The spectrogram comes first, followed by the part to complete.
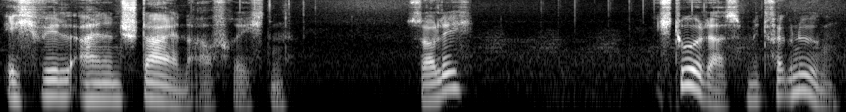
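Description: An actor playing an earnest, devout, burdened patriarch in a literary radio drama, with deliberate elevated diction. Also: male voice, medium pitch, big pitch swings, darkish tone, full character voice. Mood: agreeable, earnest. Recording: music behind the voice.

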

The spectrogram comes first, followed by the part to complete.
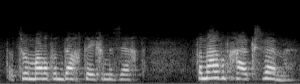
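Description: A woman's voice: sits high, quick pace, close to an everyday voice. A woman acting in a radio play as a defiant, idealistic young student, earnest and outspoken. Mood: earnest, tender. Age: young adult. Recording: dull, noisy old radio recording.

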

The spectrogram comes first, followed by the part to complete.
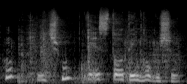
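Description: An actress playing a practical, wary Bavarian woman in a radio play, brisk and furtive, with a Bavarian accent. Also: mid-range voice, big pitch swings, background noise. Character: practical, wary Bavarian woman grabbing loot before fleeing. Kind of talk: radio play acting in dialect.

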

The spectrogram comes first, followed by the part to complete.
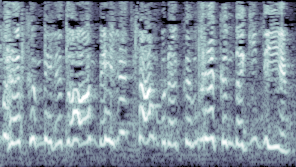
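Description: A woman's voice: very high voice, moderate pace, crowd noise. An actress in a Turkish radio drama playing a desperate, humble young woman just freed from prison, pleading in a tearful, theatrical way. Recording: dull, noisy old radio recording.

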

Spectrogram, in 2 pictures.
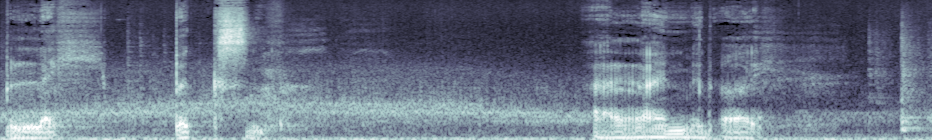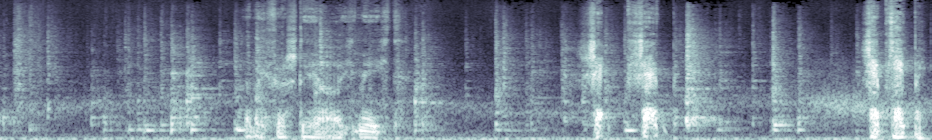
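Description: An actor in a German radio play voicing a tormented, dying polar expedition leader who talks haltingly to himself, husky and gravelly. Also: male voice, rumbling low, steady tone, music in the background, full character voice. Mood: bewildered, haunted. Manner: halting, repeats words, swings between murmurs and desperate calls.

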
